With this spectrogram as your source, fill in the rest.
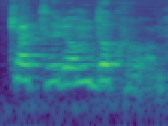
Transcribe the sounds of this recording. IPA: ˈkʲæːtʊˌrʲuɔm ˈdʊkˌruɔm

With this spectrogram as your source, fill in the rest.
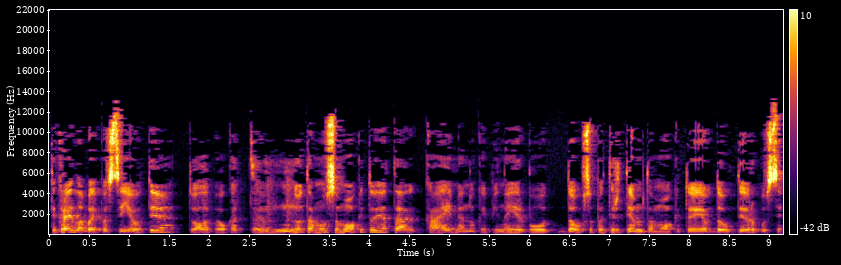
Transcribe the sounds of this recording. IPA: tʲɪˈkrɐɪ lˠɐˈbɐɪ pɐˈsʲɪjɛʊtʲɪ ˈtuɔ lˠɐˈbʲɛʊ ˈkɐt ˈnʊ tɐ ˈmuːsʊ ˈmoːkʲiːtoːjɛ tɐ ˈkɐɪmʲɛ nʊ ˈkɐɪp jɪˈnɐɪ ɪr ˈbʊʋoː ˈdɐʊk sʊ pɐtʲɪrʲˈtʲɪm tɐ ˈmoːkʲiːtoːjɛ jɛʊ ˈdɐʊk ˈdʲɪrbʊsʲɪ

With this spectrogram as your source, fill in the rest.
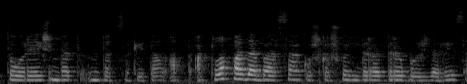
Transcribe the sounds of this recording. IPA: ˈtoːʊ ˈrʲɛɪkʃʲmʲeː bʲɛt ˈnʊ bʲɛt sɐˈkʲiːt ɐ ɐt ˈɑːtlˠɐˌpɑː ˈdɑːˌbɐ ˈsɐk ʊʃ kɐʃˈkuɔkʲeː drɐ drɐˈboːʒʲeː ˈdɑːˌlʲeːɪs

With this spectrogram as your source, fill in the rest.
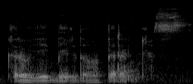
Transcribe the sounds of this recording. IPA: krɐʊˈjɛɪ ˈbʲeːɡdɐʋoː pʲɛr ˈrɐŋkɐs

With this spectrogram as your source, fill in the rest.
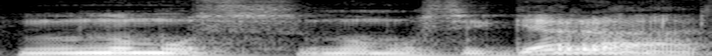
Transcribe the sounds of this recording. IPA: ˈnoːˌmuːs ˈnoːˌmuːs ˈiː ˈɡʲæːˌrɑː

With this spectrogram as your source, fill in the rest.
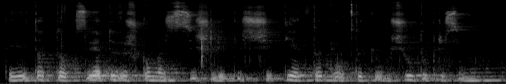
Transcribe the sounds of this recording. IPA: ˈtɐɪ tɐ ˈtoːks lʲiɛtʊˈʋʲɪʃkʊmɐs ɪʃʲˈlʲɪkʲɪs ʃʲɪˈtʲiɛk toːˈkʲoː toːˈkʲuː ʃʲɪlˠˈtuː pʲrʲɪsʲɪmʲɪˈnʲɪmuː

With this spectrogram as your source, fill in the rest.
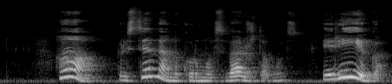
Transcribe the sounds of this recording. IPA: ɐ pʲrʲɪˈsʲɪmʲɛnʊ kʊr mʊs ˈʋʲæːʒdɐʋuɔs ɪ ˈrʲiːɡɐ

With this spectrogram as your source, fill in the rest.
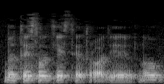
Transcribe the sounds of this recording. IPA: bʲɛt tɐɪs lˠɐɪˈkɐɪs tɐɪ ɐtˈroːdʲeː ˈnʊ

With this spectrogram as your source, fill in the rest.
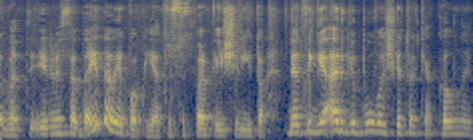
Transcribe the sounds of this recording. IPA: ˈʋɐt ɪr ˈʋʲɪsɐt ˈɐɪdɐʋɐɪ poː ˈpʲiɛtʊ sʊsʲɪˈtʋɐrkɐɪ ɪʃ ˈrʲiːtoː bʲɛt ˈtʲɪɡʲɪ ˈɐrʲɡʲɪ ˈbuːʋoː ˈʃʲɪtoːkʲiɛ kɐlˠˈnɐɪ

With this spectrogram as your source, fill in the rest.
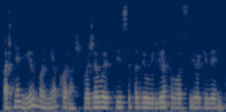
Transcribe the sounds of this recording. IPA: ˈɐʃ nʲɛˈdʲiːrboː ˈnʲiɛkʊr ˈɐʃ ʋɐˈʒʲæːʋoː ˈtʲiɛsʲeː ˈtɐt jɛʊ ɪ ˈlʲiɛtʊʋoː sʊ ˈjuɔ ɡʲɪˈʋʲɛnʲtʲ

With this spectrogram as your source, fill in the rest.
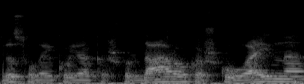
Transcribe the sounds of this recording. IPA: ˈʋʲɪsuː ˈlˠɐɪkuː jɛ kɐʃˈkʊr ˈdɑːroː kɐʃˈkuː ˈɐɪnɐ

